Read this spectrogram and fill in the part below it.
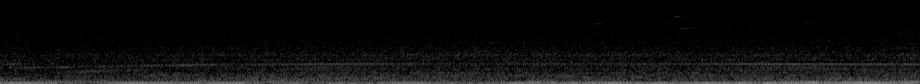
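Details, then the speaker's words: Chinese diesel heater with rotary controller on a bench test, battery about 12.8 V: after pressing start, faint steady fan whir over a low rumble, pitch creeping up slightly as it spins up before the fuel pump clicks; normal fan startup. "There's a startup routine. Now the first thing you'll hear is the fan start."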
